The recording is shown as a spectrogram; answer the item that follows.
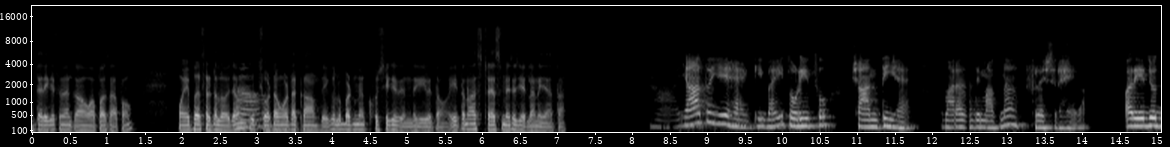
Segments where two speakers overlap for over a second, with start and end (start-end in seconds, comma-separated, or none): none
